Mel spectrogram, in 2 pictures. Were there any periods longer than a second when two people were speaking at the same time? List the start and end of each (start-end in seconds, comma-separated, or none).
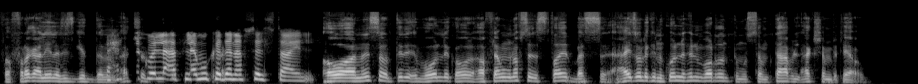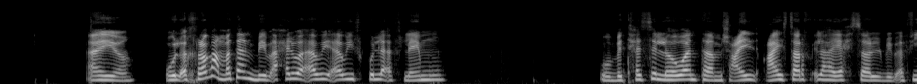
none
